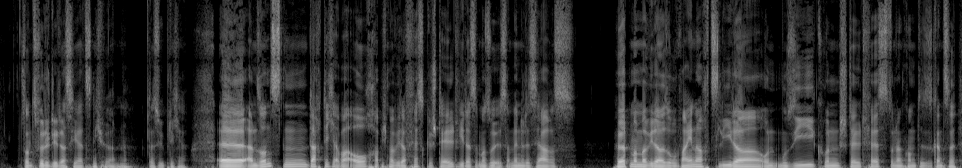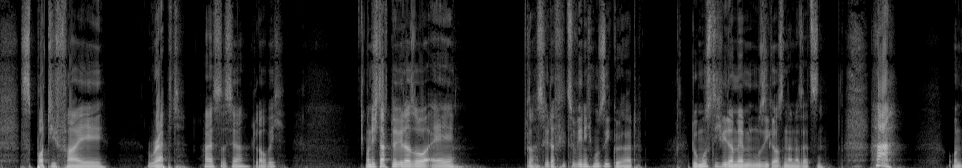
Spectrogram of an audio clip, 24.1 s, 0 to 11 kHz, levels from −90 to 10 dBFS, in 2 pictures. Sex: male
